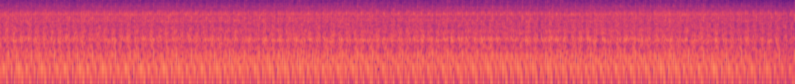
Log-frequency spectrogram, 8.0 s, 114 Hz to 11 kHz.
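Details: Air-cooled Usha Comet DX diesel generator, after diode replacement fixed it shutting off after starting: steady, even chug at constant speed with no hunting or bogging, output 240 volts; normal running.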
